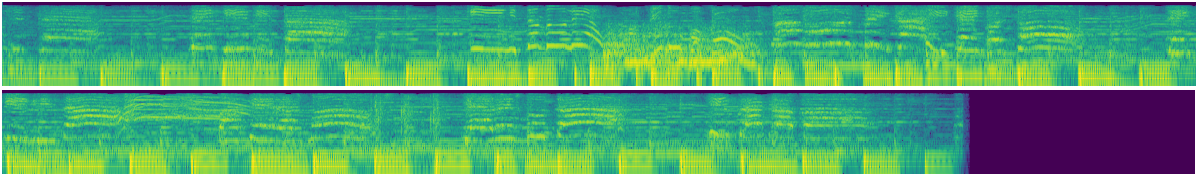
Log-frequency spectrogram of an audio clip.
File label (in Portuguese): Aniv. Professora Feminino, Telemensagens; Aniversário Infantil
